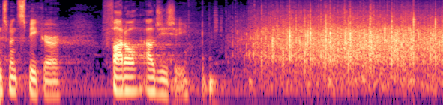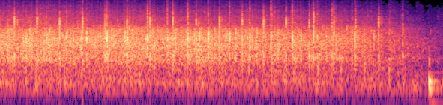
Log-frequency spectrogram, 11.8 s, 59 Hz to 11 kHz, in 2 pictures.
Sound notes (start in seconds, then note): 3.0 applause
